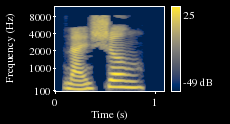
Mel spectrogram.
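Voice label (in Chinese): "男生", Mandarin; chinese-flashcards; hsk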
